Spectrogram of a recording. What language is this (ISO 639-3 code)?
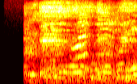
som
